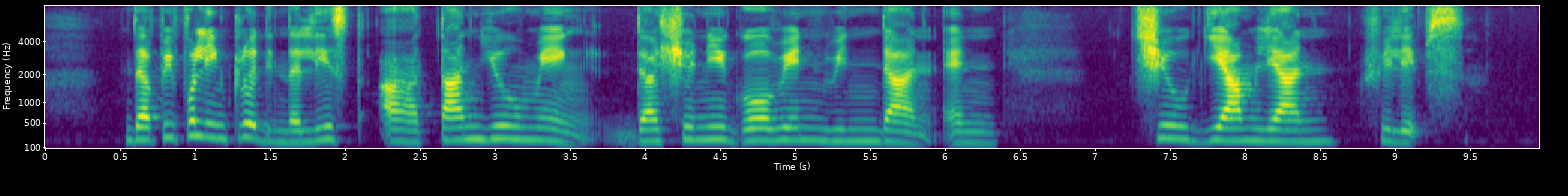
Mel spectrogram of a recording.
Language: English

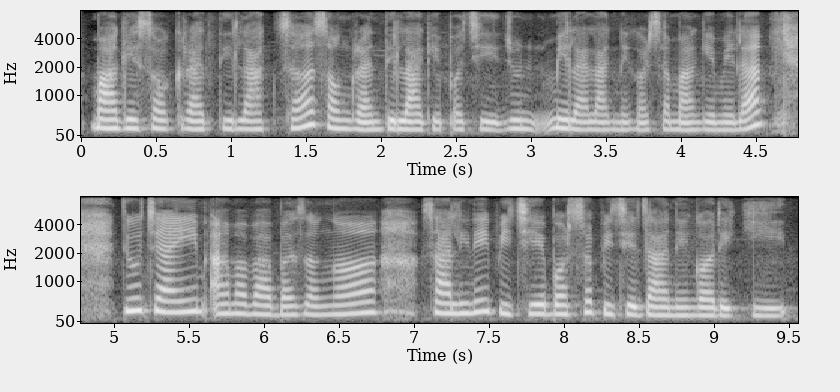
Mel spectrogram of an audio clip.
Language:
Nepali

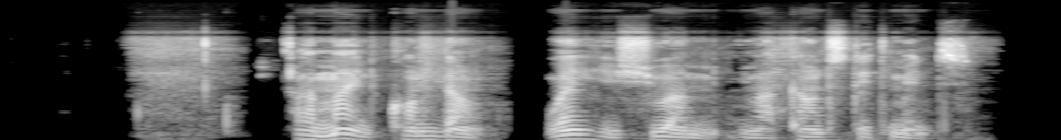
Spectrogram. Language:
Nigerian Pidgin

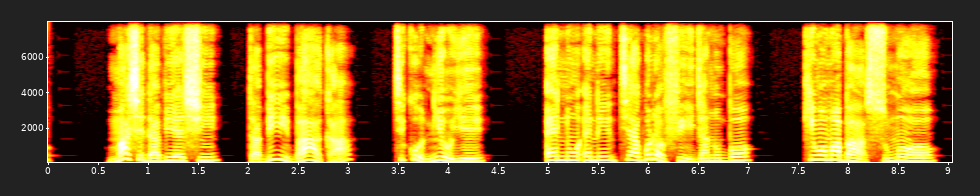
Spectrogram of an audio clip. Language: Yoruba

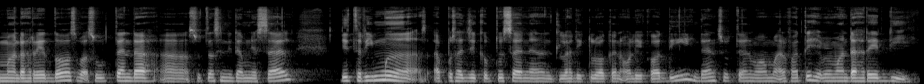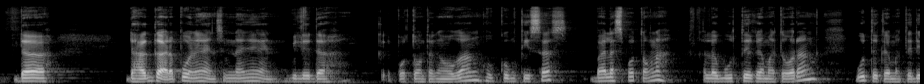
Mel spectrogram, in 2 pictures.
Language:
Malay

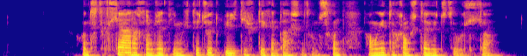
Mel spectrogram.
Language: Mongolian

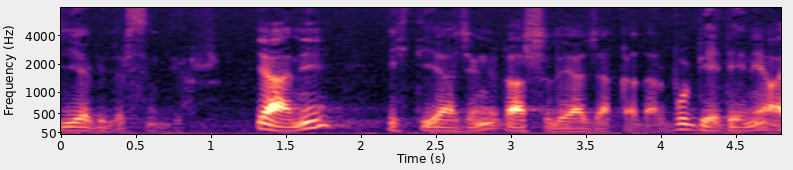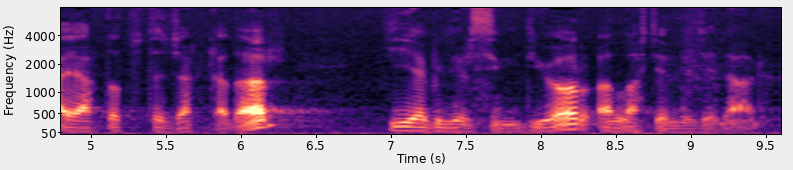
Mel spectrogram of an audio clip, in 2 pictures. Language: Turkish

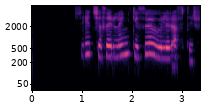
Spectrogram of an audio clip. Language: Icelandic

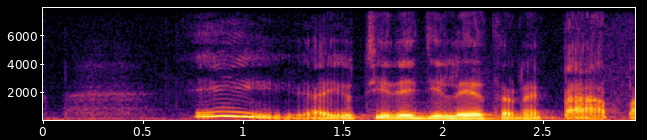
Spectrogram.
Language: Portuguese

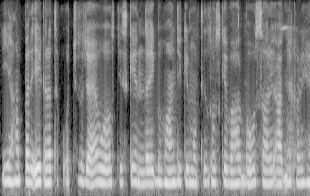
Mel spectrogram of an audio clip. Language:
Hindi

